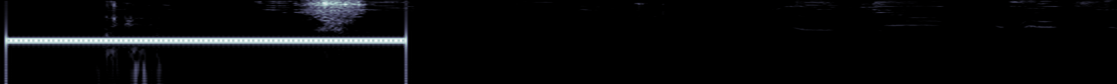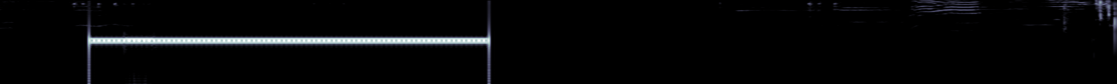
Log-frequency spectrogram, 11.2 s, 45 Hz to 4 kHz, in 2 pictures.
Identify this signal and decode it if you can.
Ringback tone (North America), 440 + 480 Hz.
